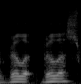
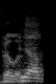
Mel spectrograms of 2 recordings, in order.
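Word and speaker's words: Villads: of retorts with, well, Captain Villad with a silent or Villas with a silent D. That's what it was. If I'm not mistaken, it's Yeah, Villas, Captain Villas with a silent D.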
